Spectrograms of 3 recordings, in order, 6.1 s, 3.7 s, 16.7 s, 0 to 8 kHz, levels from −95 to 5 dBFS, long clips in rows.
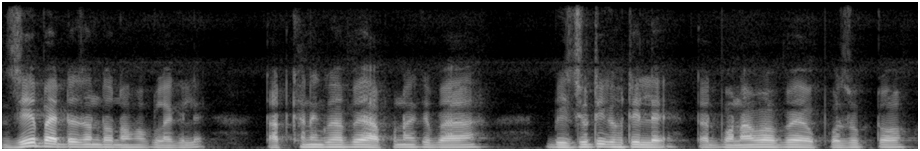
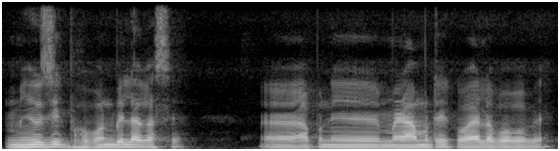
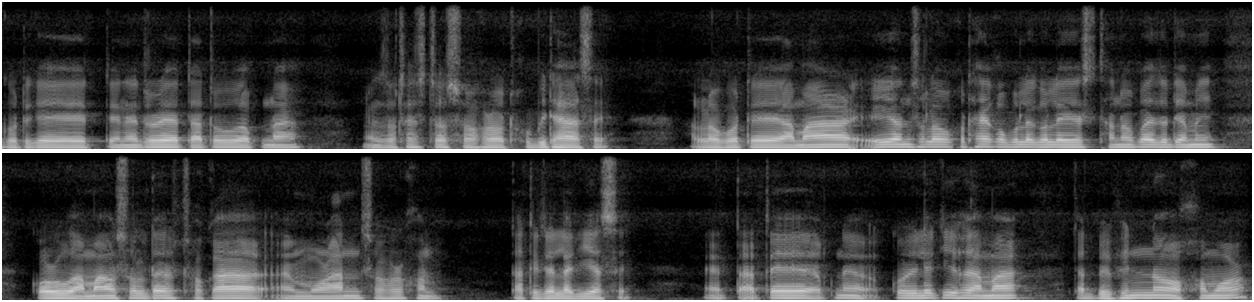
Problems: background sounds at intervals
